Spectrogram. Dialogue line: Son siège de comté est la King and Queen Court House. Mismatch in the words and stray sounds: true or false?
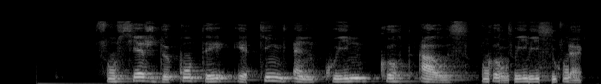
true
